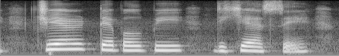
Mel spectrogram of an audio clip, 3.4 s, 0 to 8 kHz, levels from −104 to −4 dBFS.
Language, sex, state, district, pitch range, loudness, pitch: Nagamese, female, Nagaland, Dimapur, 180-230 Hz, -16 LUFS, 205 Hz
